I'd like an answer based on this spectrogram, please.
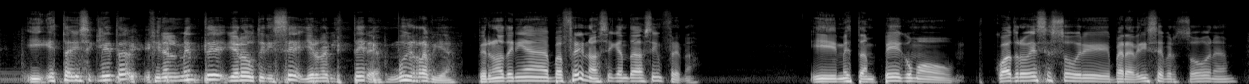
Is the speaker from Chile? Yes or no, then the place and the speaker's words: yes; Coihueco, Ñuble, Chile; Yo soy, de hecho, mi pueblo natal, Coihueco, yo era coihuecano.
